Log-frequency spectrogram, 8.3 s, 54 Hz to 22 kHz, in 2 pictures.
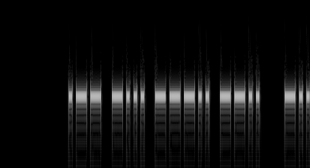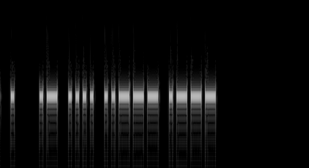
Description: Morse code, heard as a keyed tone, about 25 wpm, 700 Hz. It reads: WB8Z DE AH2J
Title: USA Callsign DE Callsign - 4 Characters - 25wpm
